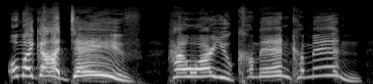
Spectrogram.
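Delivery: high, loud, delighted welcome; overjoyed greeting. Acted. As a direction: hail a long-lost friend at full voice. Star joyfully greeting old friend.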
